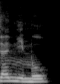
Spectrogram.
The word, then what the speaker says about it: animaux: Y en plural, unos animales, vamos a decir des animaux, des animaux. Entonces la AL cambia a AUX y la AUX en español, en francés se pronuncia U.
